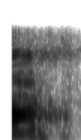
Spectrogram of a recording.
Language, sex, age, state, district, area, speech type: Malayalam, male, 45-60, Kerala, Kasaragod, urban, conversation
